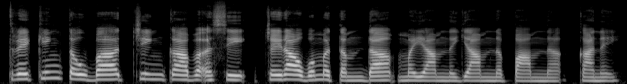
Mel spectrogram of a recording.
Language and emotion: Manipuri, neutral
